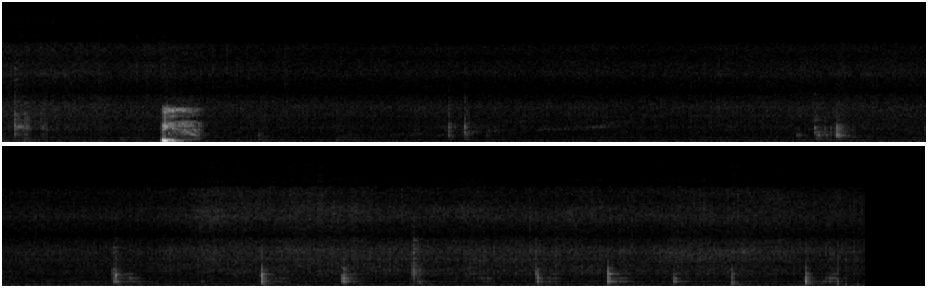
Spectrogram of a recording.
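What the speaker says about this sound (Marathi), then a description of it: "आपण लो फ्लेमवर आपण हे सॉटे करून घेतोय." Mushrooms sautéing in butter in a pan over a low flame, heard as a quiet run of small, sparse ticks and taps from a spoon or spatula, with one louder clack near the start.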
